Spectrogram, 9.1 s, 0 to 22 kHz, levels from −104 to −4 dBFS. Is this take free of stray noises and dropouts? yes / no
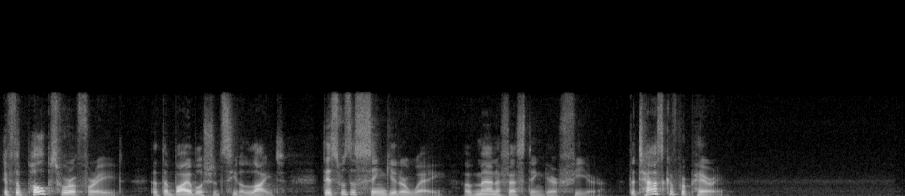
yes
